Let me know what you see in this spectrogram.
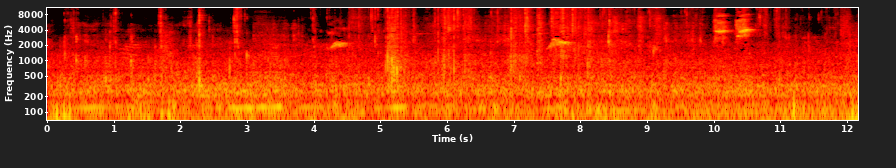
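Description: Close-up eating sounds: soft chewing and small mouth noises as luchi and potato curry are eaten by hand, with fingers dipping into the curry bowl. A few short high chirps come about four and eight seconds in, and a louder pair near ten seconds.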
